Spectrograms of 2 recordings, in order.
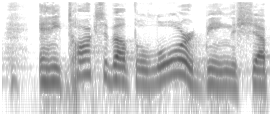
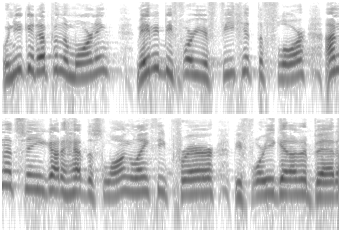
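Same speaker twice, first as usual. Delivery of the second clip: normal talking voice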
